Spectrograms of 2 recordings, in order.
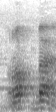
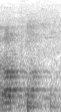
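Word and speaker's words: ربّ: Rabba, ya, jangan Rabbi.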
